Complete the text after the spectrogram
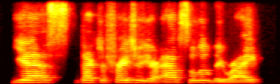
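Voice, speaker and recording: A woman talks at a moderate pace with ordinary pitch variation over a quiet background. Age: 60s. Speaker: webinar host, network marketer. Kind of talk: online presentation. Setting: webinar. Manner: animated.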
